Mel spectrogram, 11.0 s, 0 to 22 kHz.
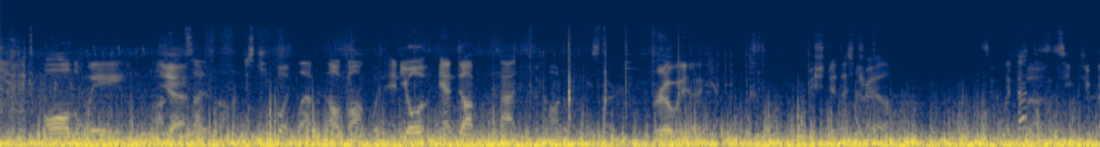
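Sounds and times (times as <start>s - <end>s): man's voice: 0.0s - 7.3s, 8.0s - 9.0s, 9.8s - 11.0s
wind buffeting microphone: 0.0s - 11.0s.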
